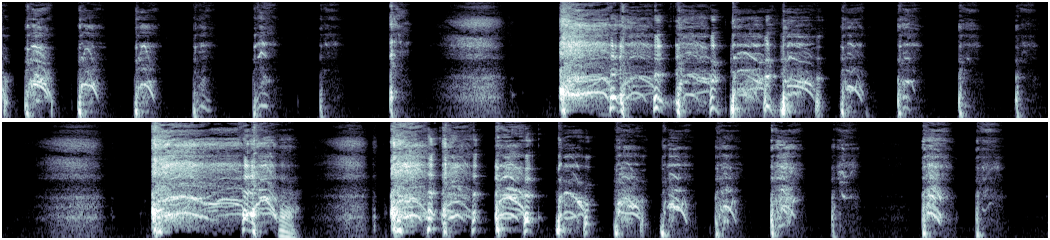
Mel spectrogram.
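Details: Adult with acid reflux, medication not yet started: long run of repeated harsh coughs with brief gasping breaths, a heavy persistent reflux cough.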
